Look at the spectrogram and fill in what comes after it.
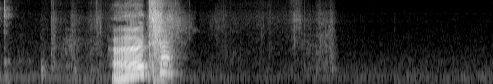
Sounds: Sneeze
